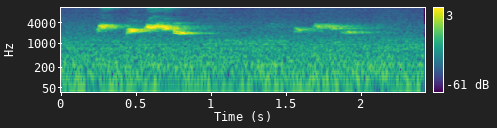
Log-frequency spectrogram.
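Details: Two short whistled phrases from a red-whiskered bulbul near the house. The first is loud and bubbly, with several rapid liquid notes. After about a second's pause comes a softer, similar rising-then-falling phrase. Quiet hum throughout.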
